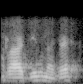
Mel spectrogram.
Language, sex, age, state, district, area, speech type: Kannada, male, 30-45, Karnataka, Mandya, rural, conversation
